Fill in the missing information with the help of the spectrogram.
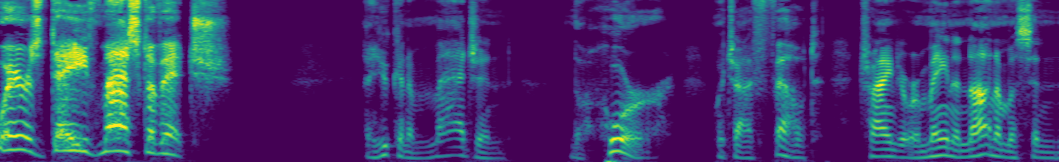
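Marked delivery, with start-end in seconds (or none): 0.0-1.8 sudden, loud, very high holler. Speaker retelling a man in class calling out his name: retelling a sudden yell. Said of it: "he just yells".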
